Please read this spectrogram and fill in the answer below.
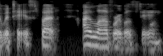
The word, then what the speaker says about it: Rooibos: I think I'm saying this right, Robos. – Rooibos, yeah.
